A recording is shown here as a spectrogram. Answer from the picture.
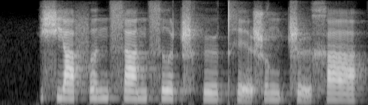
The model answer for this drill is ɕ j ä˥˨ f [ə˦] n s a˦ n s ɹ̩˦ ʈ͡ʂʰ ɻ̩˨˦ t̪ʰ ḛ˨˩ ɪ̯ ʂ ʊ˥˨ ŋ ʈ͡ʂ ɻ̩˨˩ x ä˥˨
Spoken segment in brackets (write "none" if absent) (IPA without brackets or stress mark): ə˦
